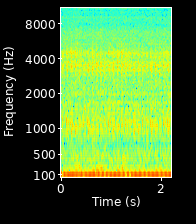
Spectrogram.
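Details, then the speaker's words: Fuel-injected motorcycle at idle with ECU diagnostic tool connected, cam chain not yet repaired, injector weakening: steady idle with fast even metallic clatter over the exhaust beat; cam chain rattle. "Jadi ya mohon maaf ini motor ada klotok-kelotoknya ya guys. Karena kan rantai ketengnya belum kita perbaiki."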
